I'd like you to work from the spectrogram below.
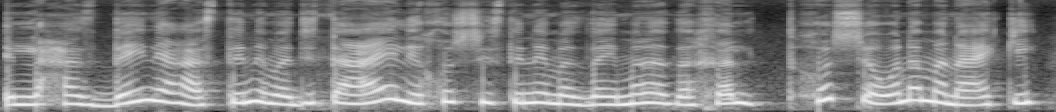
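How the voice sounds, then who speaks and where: A woman's voice: sits high, racing, warm tone. A young woman with an Egyptian accent, talking earnestly to her viewers and scolding them directly. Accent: Egyptian Arabic. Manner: earnest, reproachful, lecturing listeners directly. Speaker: vlogger. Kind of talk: heartfelt talk to camera.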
